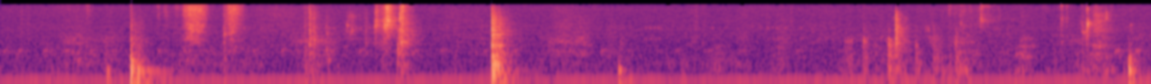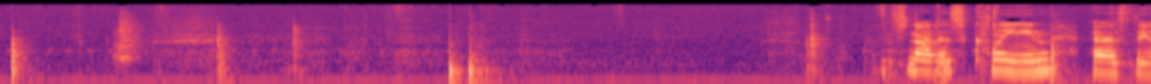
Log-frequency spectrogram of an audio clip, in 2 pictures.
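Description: A glass stamp knocks and taps on a soft block.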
